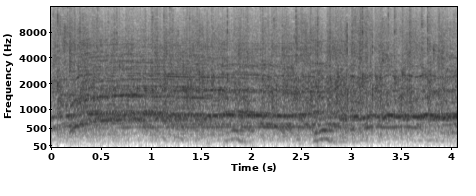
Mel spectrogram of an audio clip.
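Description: A steady, dense wash of applause from the Phoenix audience, clapping as a public vote, many hands clapping at once without pause for the whole stretch, with a few voices calling out faintly underneath.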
